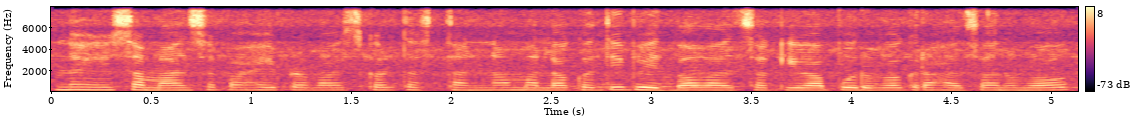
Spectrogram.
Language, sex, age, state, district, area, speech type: Marathi, female, 18-30, Maharashtra, Wardha, rural, spontaneous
